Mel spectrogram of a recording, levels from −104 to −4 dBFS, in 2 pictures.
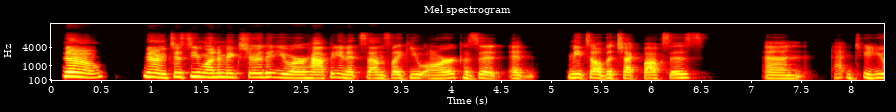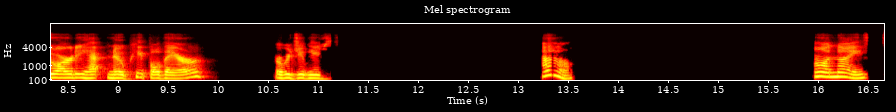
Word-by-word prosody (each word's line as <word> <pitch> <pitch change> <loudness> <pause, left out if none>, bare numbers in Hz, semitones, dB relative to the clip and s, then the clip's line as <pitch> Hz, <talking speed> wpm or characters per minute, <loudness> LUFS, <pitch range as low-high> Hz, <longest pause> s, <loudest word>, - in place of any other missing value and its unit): No, 235 -3 +8 0.4
no, 230 -5 +4
just 240 +4 -2
you 250 -1 +4
wanna 225 0 +3
make 220 -2 -1
sure 220 0 0
that 230 -1 -1
you 200 -2 +1
are 180 0 +4
happy 175 +4 +2
and 180 - -2
it 170 - -4
sounds 170 +1 -2
like 180 +1 +1
you 185 -1 -3
are 170 +4 +1
'cause 190 -3 -7
it - - 0
it - - -7 0.3
meets 200 +1 -2
all 180 0 +3
the 185 - 0
checkboxes 185 +3 -2 0.6
and 165 -1 -4 0.3
h 190 -2 -12
d 200 - -5
you 200 +2 +2
already 195 -1 +3
h 185 0 +1
know 180 0 +1
people 185 -4 -3
there 175 +9 0 0.7
or 180 - +2
would 185 -1 -1
you 185 - +1
be 175 -1 -1 2.2
Oh. 275 - -1 2.4
Oh, 255 0 +4
nice. 230 -7 0
195 Hz, 145 wpm, -25 LUFS, 175-220 Hz, 2.4 s, No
